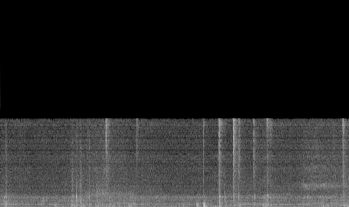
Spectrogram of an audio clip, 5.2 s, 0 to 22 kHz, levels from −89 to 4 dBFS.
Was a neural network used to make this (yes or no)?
yes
